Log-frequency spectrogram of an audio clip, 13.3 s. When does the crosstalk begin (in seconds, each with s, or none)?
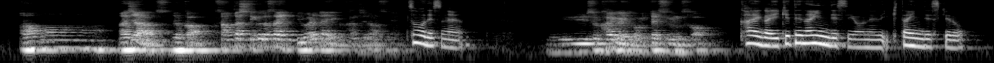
none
